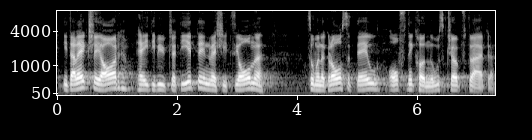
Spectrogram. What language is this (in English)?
Swiss German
